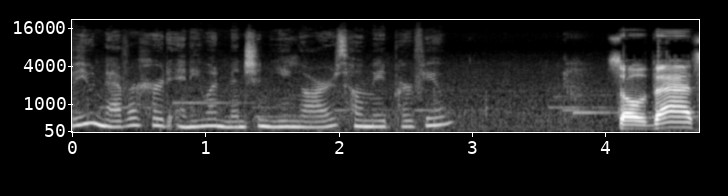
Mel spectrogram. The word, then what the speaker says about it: Ying'er: While we're on the subject, have you never heard anyone mention Yingar's homemade perfume? So that's how you pronounce her name.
